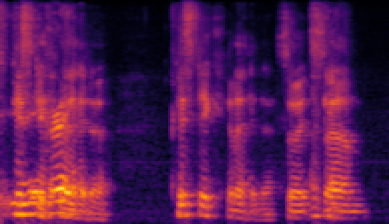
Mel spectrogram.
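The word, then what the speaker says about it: Pistyll Rhaeadr: is a place called Pistol Rider in Wales, which I've pronounced wrong. Sorry to any Welsh listeners. So we got to spell it then, so because I'm darn curious already. It's Pistich Rhehedr in Welsh. Oh, that makes it easier. Pistyll and then Rhaeadr. Pistich Rhehedr.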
